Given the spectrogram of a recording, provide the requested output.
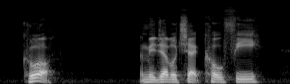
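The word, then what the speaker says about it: Ko-fi: let me double check Kofi it's pronounced Kofi not Kofi KO hyphen f i radical homosexual support in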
